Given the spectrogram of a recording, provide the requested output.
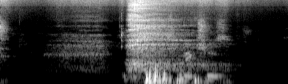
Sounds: Sigh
